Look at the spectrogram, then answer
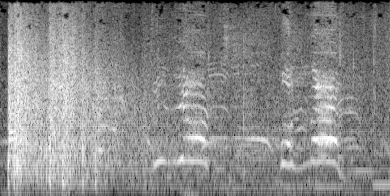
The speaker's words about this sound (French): Le blindé n'avance pas, les gendarmes tirent des grenades en tous sens.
